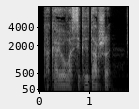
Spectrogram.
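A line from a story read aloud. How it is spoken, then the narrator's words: Whisper in ear. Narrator (Russian): шепнул мне на ухо Вернадский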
